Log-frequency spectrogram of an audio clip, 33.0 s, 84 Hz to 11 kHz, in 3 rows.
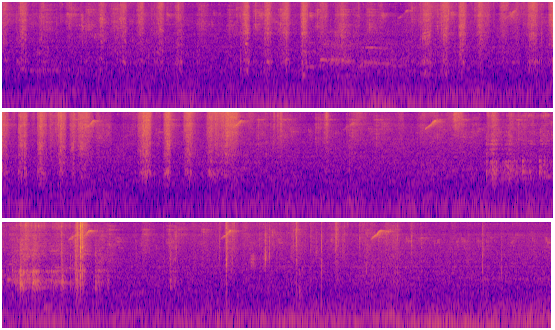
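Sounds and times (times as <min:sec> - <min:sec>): rubbing and scraping with clicks: 0:00.0 - 0:18.6, 0:19.4 - 0:24.4.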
